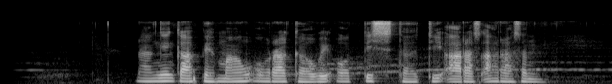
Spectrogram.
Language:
Javanese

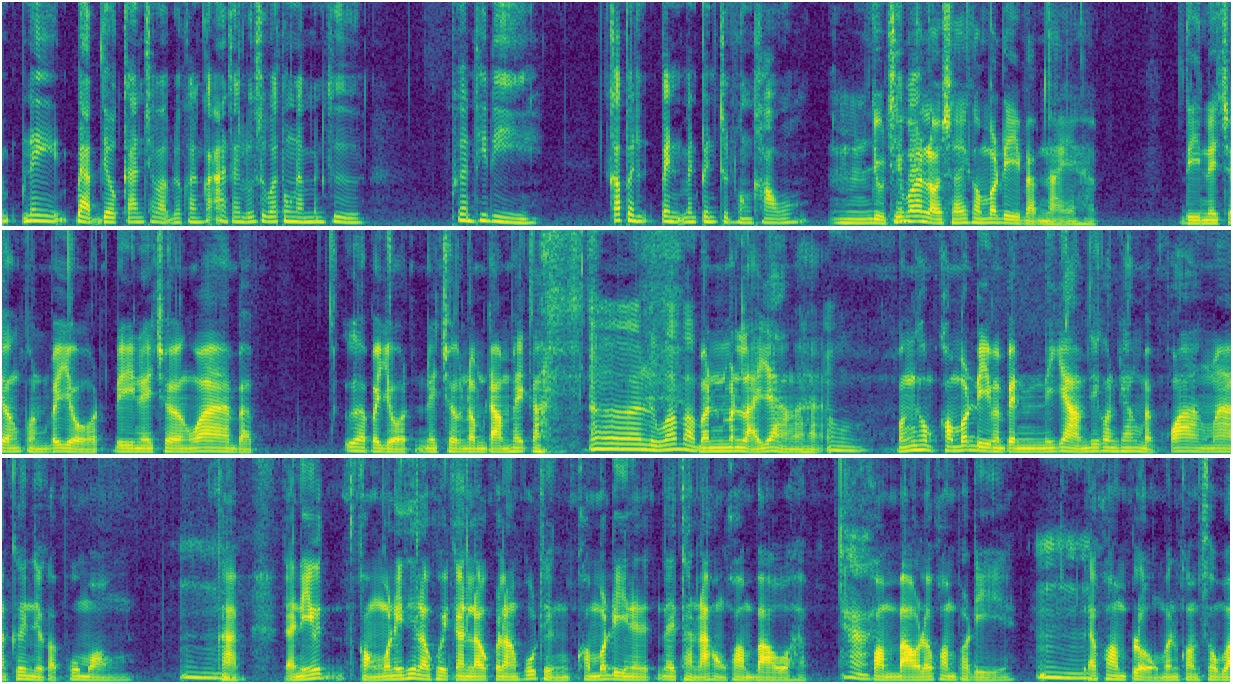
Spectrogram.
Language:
Thai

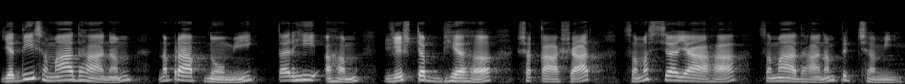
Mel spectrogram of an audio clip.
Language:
Sanskrit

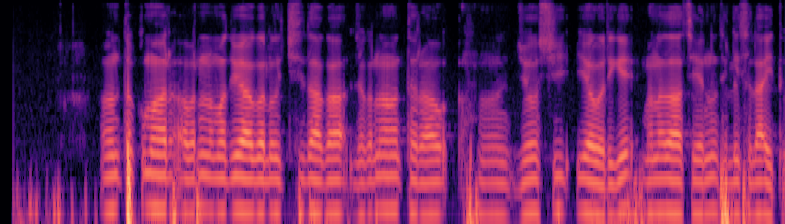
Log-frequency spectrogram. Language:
Kannada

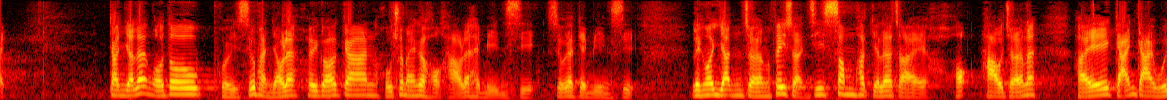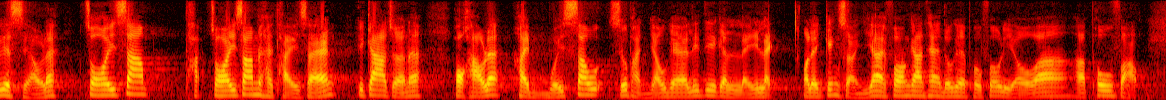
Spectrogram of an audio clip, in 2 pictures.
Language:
Cantonese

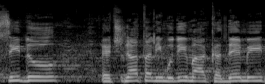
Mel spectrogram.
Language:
Hebrew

